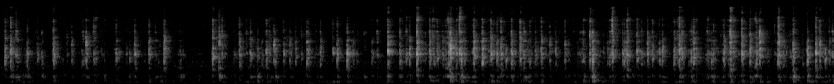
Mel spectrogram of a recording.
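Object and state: Plastic mechanical keyboard.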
